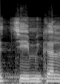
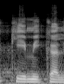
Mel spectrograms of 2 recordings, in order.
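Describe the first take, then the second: First: "केमिकल" said with ch, che-mi-kal; "केमिकल" misread as CHE-mi-kal; wrong pronunciation. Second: "केमिकल" said with k, ke-mi-kal; "केमिकल" as KE-mi-kal, hard k first; correct pronunciation. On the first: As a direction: say "केमिकल" with a ch at the start. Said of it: "इसे केमिकल नहीं पढ़ा जाता है". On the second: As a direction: say "केमिकल" with CH sounded as k. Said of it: "सीएच का उच्चारण यहाँ पे क हो जाएगा". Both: Shown as a demonstration.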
